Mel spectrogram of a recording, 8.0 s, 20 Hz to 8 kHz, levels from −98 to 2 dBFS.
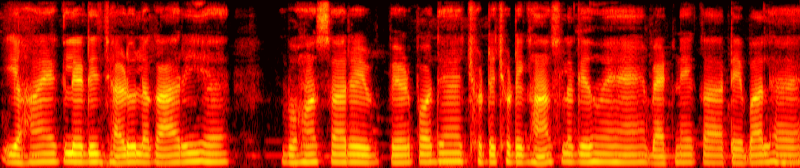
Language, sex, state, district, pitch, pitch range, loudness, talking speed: Hindi, male, Chhattisgarh, Bastar, 135 Hz, 130-140 Hz, -30 LUFS, 155 wpm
